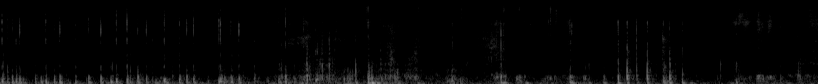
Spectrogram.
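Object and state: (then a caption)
Faux leather bag handle. Long nails scratch along the brown-edged faux leather top handle strap of a black pebbled backpack, which has a metal ring. The result is a quiet, close stream of quick rasping, crinkly scrapes with a soft low thud beneath and bright scratchy edges on each stroke.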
